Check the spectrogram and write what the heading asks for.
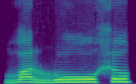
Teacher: دیکھیے تشدید والے حرف کو اچھا سختی سے پڑھیں، اور یہ واو ساکن سے پہلے پیش ہونے کی وجہ سے ہم اس کو کھینچیں گے کیونکہ یہ واو حروف مدہ ہے۔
